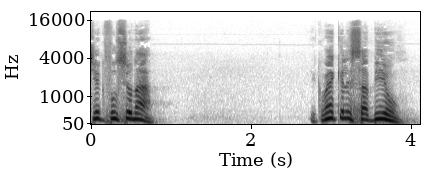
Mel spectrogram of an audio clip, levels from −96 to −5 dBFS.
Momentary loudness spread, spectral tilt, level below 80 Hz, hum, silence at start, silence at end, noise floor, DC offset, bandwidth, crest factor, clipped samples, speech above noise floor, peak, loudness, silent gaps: 7 LU; -7 dB/octave; -48 dBFS; none; 0 s; 0.2 s; -68 dBFS; under 0.1%; 14.5 kHz; 16 dB; under 0.1%; 53 dB; -2 dBFS; -16 LUFS; none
